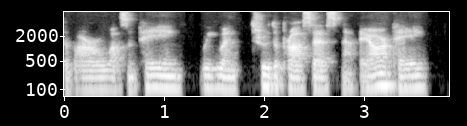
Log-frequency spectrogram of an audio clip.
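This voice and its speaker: This man, with an Irish accent, has a medium pitch and a somewhat breathy voice at a moderate pace. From Ireland. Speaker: company CEO. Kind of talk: webinar presentation. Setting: webcast.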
